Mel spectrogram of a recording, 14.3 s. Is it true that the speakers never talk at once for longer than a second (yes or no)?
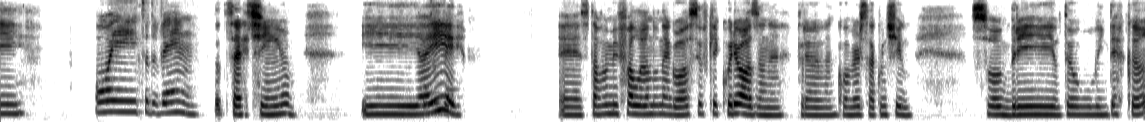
yes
